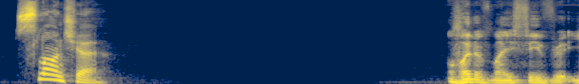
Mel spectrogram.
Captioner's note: speaks in foreign language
